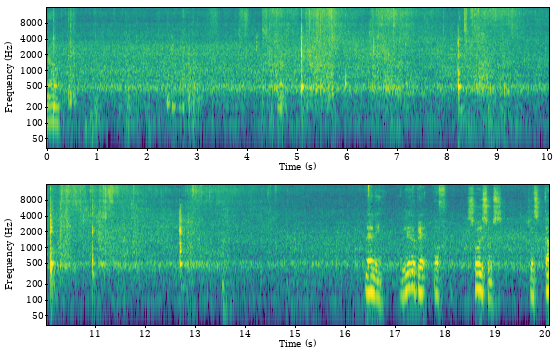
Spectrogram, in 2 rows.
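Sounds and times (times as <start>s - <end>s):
stir fry sizzling: 0.0s - 20.0s
wooden spoon knocking pot: 8.2s - 8.6s, 10.1s - 11.2s, 12.6s - 13.0s.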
